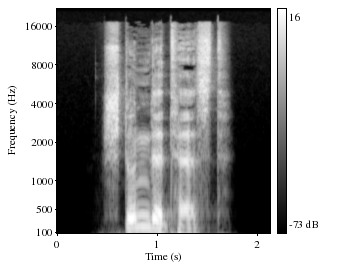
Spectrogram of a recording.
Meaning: inflection of stunden: 1. second-person singular preterite 2. second-person singular subjunctive II
- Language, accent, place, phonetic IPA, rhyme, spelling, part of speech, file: German, Germany, Berlin, [ˈʃtʊndətəst], -ʊndətəst, stundetest, verb, De-stundetest.ogg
